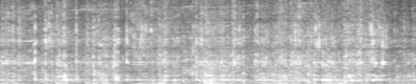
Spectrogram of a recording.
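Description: Electric hand mixer running steadily, its beaters whisking eggs and sugar in a stainless steel bowl.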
